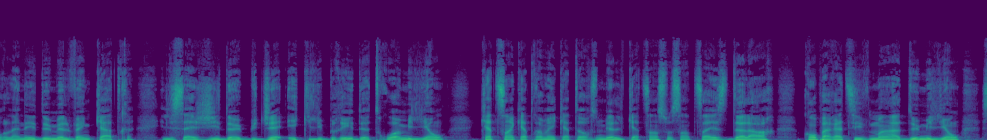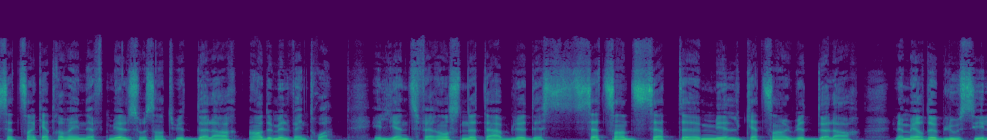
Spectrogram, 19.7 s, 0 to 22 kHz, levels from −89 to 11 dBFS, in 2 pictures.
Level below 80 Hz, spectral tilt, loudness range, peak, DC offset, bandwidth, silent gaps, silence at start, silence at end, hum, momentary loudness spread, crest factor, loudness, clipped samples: -54 dBFS; -5.5 dB/octave; 2 LU; -12 dBFS; under 0.1%; 16 kHz; none; 0 s; 0 s; none; 7 LU; 18 dB; -30 LUFS; under 0.1%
